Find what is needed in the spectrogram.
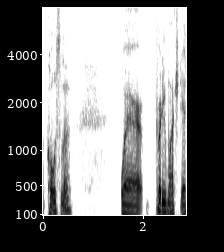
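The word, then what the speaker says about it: Koestler: tribe um the 13th tribe by Arthur kosa pronounce his name kosla where pretty much they're saying that uh historically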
